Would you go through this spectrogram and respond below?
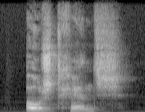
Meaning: eastern border
- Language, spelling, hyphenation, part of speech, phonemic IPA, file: Dutch, oostgrens, oost‧grens, noun, /ˈoːst.xrɛns/, Nl-oostgrens.ogg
